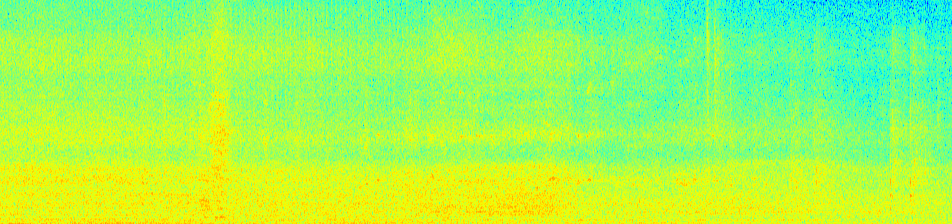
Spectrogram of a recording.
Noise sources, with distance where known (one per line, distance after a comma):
unidentified impact machinery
